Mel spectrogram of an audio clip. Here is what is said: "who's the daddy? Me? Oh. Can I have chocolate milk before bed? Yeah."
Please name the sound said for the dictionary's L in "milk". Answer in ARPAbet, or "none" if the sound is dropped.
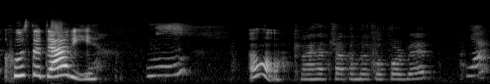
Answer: none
